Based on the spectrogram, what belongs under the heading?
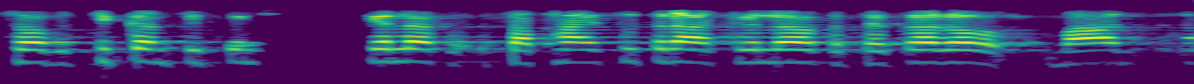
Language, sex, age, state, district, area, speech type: Maithili, female, 30-45, Bihar, Samastipur, rural, conversation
